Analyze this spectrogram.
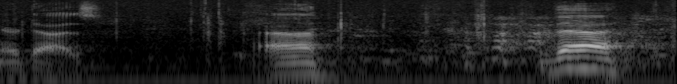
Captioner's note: laughter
